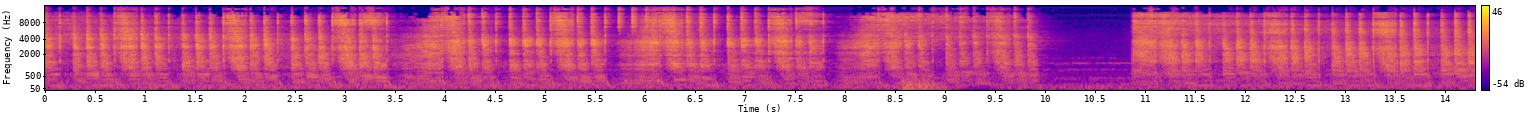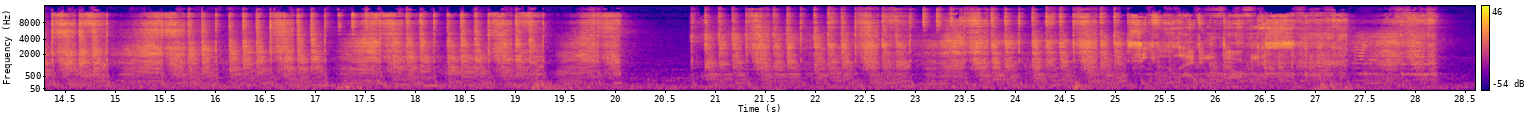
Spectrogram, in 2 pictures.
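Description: Speaker test audio plays back through the OnePlus 13 and iPhone 16 phone speakers: a loud, dense, continuous stream that cuts out briefly near the ten- and twenty-second marks before resuming.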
